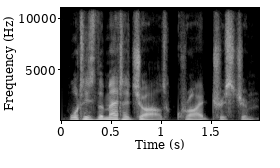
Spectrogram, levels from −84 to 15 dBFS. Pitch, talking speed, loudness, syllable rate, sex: 120 Hz, 210 wpm, -17 LUFS, 4.9 syllables/s, male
